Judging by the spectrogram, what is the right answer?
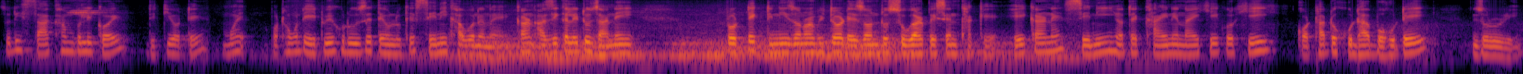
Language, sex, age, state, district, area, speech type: Assamese, male, 18-30, Assam, Biswanath, rural, spontaneous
